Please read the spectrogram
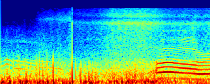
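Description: Water-coaster boat hitting the splash pool and ploughing through the water: a heavy rush of spray with wind on the microphone, the hiss of spray coming in about half a second in. Near the end a rider's voice calls out over it.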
